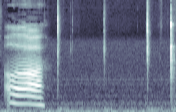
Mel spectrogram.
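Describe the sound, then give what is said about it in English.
A brief voiced sound, then four sharp finger clicks spaced irregularly about a second apart, crisp against a quiet background. “Hang on, I'm just clicking my fingers.”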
